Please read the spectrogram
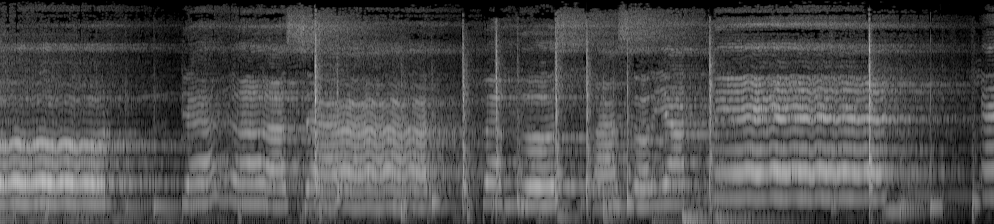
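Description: Live Javanese jaranan music: a singing voice holding long, wavering notes over sharp hand-drum strokes, with deep low tones under the start and again about two-thirds of the way through.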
